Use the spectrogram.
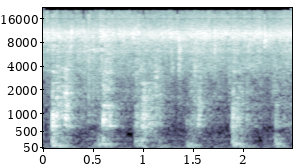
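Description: Coconut and lentils with salt being stirred and sautéed in a pan, a steady sizzle with a regular scraping stir repeating about every half second, close and alone.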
